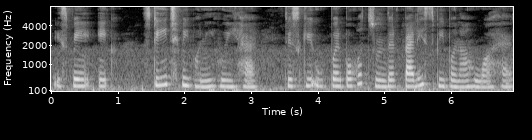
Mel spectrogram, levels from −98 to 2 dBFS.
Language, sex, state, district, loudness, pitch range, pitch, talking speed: Hindi, female, Punjab, Fazilka, -18 LUFS, 215-240 Hz, 230 Hz, 140 wpm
